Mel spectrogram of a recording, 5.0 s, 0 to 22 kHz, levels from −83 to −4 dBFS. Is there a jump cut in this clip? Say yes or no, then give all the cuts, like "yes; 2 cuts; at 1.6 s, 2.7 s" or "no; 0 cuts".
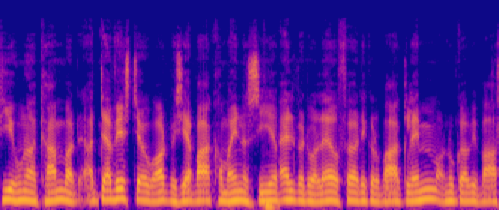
yes; 2 cuts; at 1.0 s, 2.8 s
